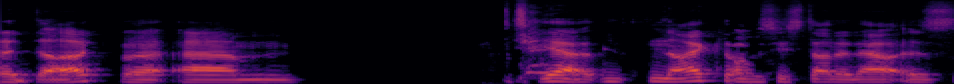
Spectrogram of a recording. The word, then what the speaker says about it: Nike: stop it in Nike Nike which is the correct pronunciation by the way Nike they they started as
